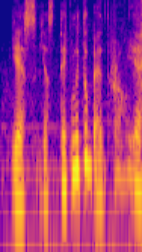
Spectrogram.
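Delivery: secretive, hushed half-whisper under the breath. Voicing a character passing the guards: half-whispering. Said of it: "kind of whisper".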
